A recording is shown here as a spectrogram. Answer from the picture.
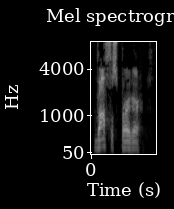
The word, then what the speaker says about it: Roethlisberger: Now, on the other side, what if a Roethlisberger, did I say that right? – Yeah, the quarterback for the Steelers.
